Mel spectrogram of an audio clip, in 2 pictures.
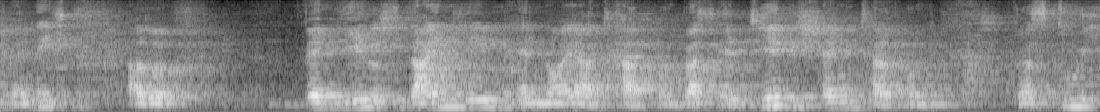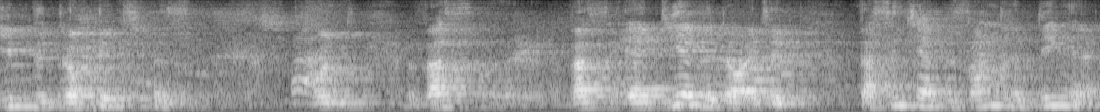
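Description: Guy preaching a sermon, a bit high voice, big echoey hall, mic kinda far off. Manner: animated storytelling, shouts quoted cries.

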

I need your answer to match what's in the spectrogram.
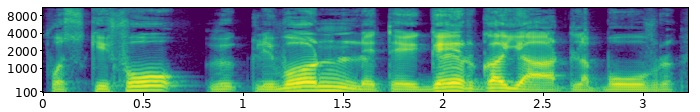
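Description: A man's voice: on the low side, expressive, moderate pace. A man telling a tale in a comic folksy way, rambling off into peasant chatter. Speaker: storyteller.

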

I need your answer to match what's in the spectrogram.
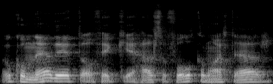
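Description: A young man with a medium-pitched, creaky voice tells a story in casual chat, excitable and swearing freely. He laughs often and packs his talk with fillers, and the recording has a roomy echo.

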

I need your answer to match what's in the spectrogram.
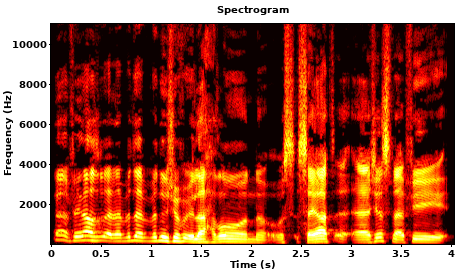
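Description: A man co-hosting a casual gaming podcast, chatting with excited, quick-fire remarks. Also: fairly high pitch, dry recording, clean studio sound. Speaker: podcast co-host.

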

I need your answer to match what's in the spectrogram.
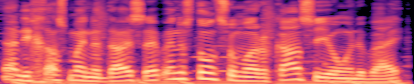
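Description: A man's voice: a little high, fast, faint music behind. A man co-hosting a podcast, telling stories in loose, slangy casual chat. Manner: loose storytelling, slangy, animated retellings. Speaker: podcast co-host.

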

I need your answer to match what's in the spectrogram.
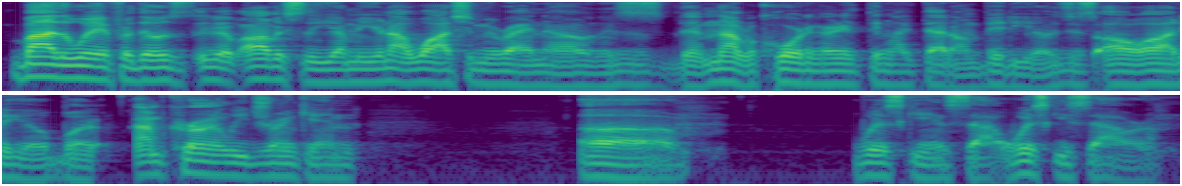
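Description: A man's voice: low-pitched, steady tone, brisk, creaky, fairly bright tone. A man hosting a sports podcast from his home podcast room, ranting in agitated bursts, repeating himself and swearing freely.

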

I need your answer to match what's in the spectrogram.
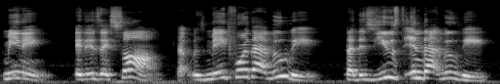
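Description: A woman co-hosting a casual guessing game, playful and quick to laugh. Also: high voice, lively intonation, fairly bright tone. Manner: playful, laughs often, sings snatches.

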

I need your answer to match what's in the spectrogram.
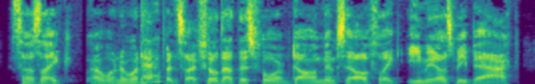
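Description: A man speaking as a guest in a casual interview, telling his story in a relaxed, rambling way with plenty of fillers. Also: mid-range voice, quick pace, creaky, no room sound, studio quality.

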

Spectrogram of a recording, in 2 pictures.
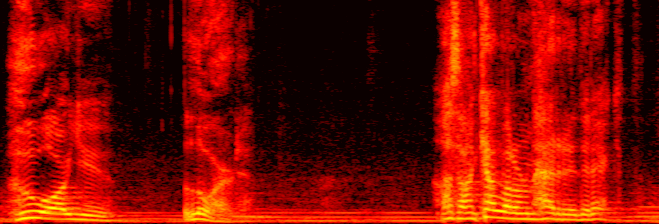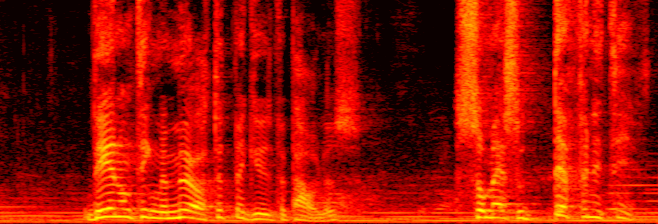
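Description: A man preaches a sermon from a church stage in a strikingly high voice. He swings from hushed, intimate stretches up to fervent shouting. Soft music plays faintly underneath. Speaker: pastor.

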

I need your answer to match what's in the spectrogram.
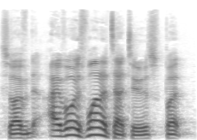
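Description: A young man in his twenties co-hosting a podcast, trading crude jokes in animated casual banter. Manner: animated, jokey, quick pitch jumps. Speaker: podcast co-host.

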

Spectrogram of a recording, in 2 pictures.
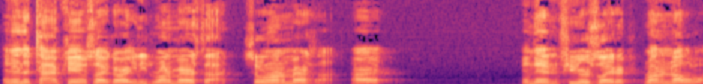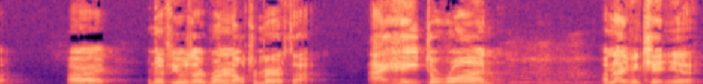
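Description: A man's voice: a little high, lively intonation, a little fast, fairly bright tone. A middle-aged man leading a small group bible study, teaching earnestly with repeated phrases and rhetorical questions. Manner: earnest, repetitive preaching cadence with rhetorical questions.

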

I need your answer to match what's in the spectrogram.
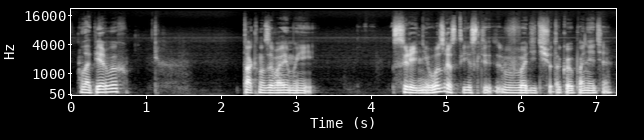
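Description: A young man co-hosting a podcast, speaking loosely and wryly with a touch of sarcasm. His voice has a heavy gravelly fry throughout. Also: medium pitch, a little mellow. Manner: wry, slightly sarcastic, loose and joking. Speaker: podcast co-host. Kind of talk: casual discussion.

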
